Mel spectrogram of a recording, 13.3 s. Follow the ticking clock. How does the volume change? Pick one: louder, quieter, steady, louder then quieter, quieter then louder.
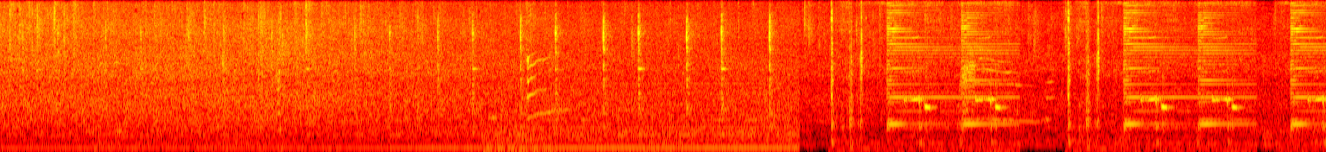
louder.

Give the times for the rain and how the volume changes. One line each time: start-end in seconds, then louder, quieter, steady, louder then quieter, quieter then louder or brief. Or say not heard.
0.0-13.2 quieter.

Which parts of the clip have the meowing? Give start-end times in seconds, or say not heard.
0.8-2.9, 4.8-5.7, 9.6-10.6.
